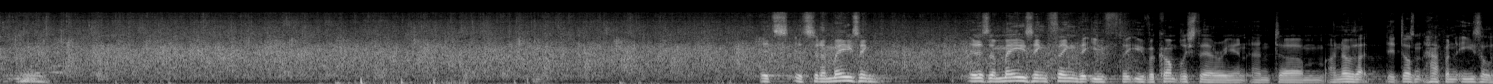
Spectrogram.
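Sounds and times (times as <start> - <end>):
audience applause: 0.0 - 11.4
speech: 7.6 - 9.0, 9.7 - 14.9.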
